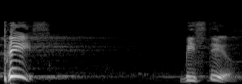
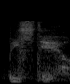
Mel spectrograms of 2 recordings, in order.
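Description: First: It is said forcefully and not calmly. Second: It is said calmly and softly.

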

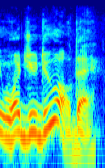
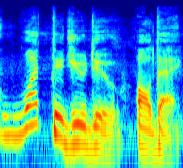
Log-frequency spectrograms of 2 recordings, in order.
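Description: First: The question sounds light and curious. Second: The question sounds pointed and frustrated. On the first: The asker simply wants to hear about the day. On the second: The asker is annoyed that nothing was done.

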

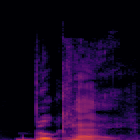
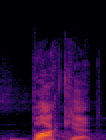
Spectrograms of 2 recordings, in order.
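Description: First: The name sounds like the word bouquet. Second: The name sounds like the word bucket. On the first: "or as she pronounces it" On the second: "her name is Miss Bucket"

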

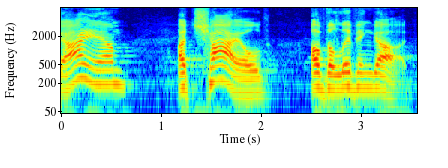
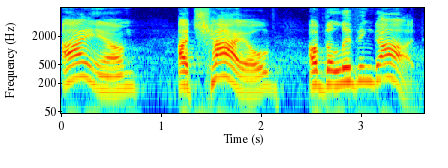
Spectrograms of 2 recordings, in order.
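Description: First: It is said in a plain, casual way. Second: It is said forcefully, with strong conviction.

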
